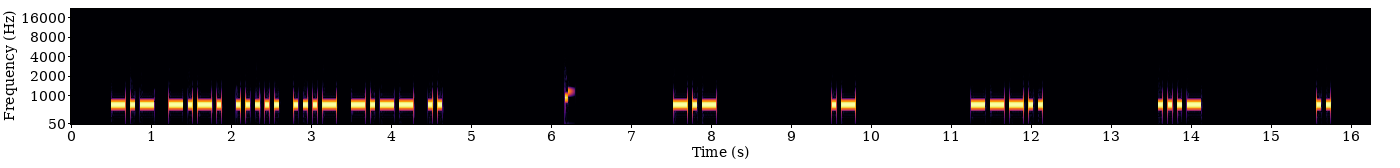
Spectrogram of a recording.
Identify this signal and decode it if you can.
Morse code, heard as a keyed tone, about 20 wpm, spaced as for 9 wpm, 700 Hz. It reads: KC5VYI KA8VI
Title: USA Call Signs - 6 Characters - 8x Character Spacing - 20wpm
